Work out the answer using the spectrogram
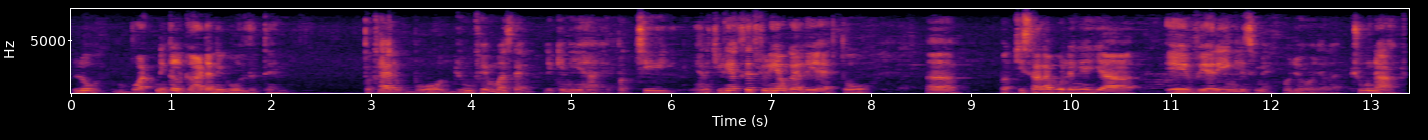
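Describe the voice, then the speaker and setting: A man teaching English vocabulary, spelling out letters and repeating each word slowly. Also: fairly high pitch. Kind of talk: vocabulary lesson. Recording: roomy, dull lo-fi sound.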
